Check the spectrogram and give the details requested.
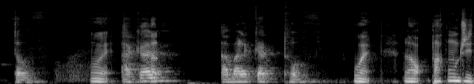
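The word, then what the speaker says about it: טוב: Mais rappelle-toi que le V peut être aussi prononcé B. Donc, Tab ou Tob.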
